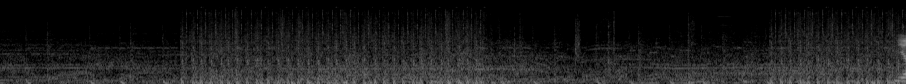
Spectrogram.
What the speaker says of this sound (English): You like the ray gun?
